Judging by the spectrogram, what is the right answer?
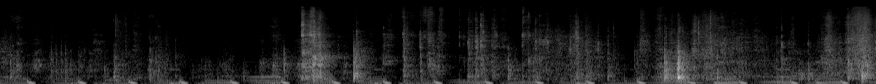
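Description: Cardboard box handled and turned over on a wooden table: the cardboard rubs and scrapes, with a sharp knock about seven seconds in.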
